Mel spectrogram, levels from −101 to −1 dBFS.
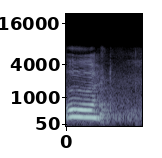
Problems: constant background noise, low volume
